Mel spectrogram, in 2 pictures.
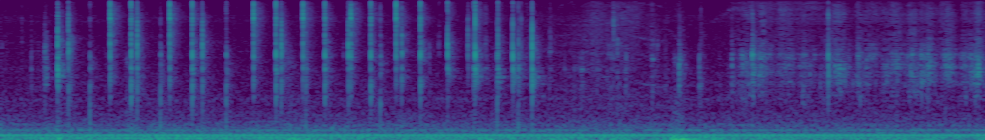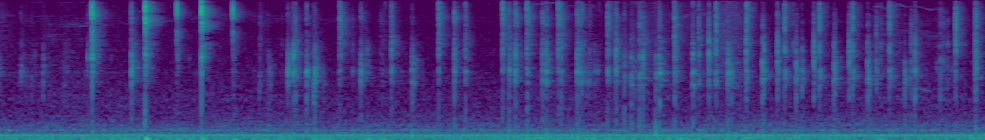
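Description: A small, solid black and red plastic fidget cube is held in both hands close to the microphone while fingertips and thumbs click, roll and flick its buttons and controls. Dense runs of quick, dry, bright clicks play over a steady low hum. A few louder snaps stand out around the middle, and there are brief softer rolling stretches between bursts of clicking.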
